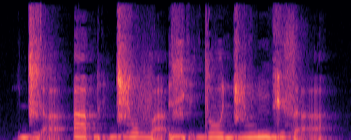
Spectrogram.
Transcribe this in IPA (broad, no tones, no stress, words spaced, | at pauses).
d͡ʑa̰ ʔaɓḭd͡ʑɔva̰ ʑḭdɔ d͡ʑuŋɡiza̰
